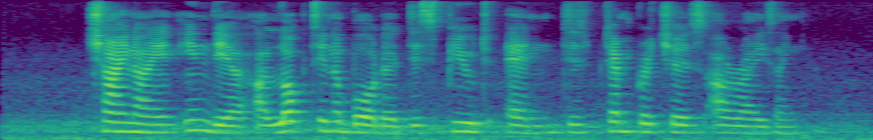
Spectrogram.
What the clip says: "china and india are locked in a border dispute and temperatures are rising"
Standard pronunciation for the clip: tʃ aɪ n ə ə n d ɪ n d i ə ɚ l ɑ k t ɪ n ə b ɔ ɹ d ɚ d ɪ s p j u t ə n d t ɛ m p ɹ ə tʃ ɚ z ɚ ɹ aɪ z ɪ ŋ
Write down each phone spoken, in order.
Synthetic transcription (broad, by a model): tʃ aɪ n ə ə n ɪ n d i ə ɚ l ɑ k t ɪ n ə b ɔ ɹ d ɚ d ɪ s p j u t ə n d t ɛ m p ɹ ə tʃ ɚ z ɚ ɹ aɪ z ɪ ŋ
